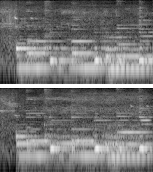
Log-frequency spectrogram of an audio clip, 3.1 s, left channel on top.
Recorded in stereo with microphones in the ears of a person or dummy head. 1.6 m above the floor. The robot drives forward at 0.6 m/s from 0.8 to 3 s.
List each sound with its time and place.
0.3 s a guitar: 35° right (ahead or behind), 1.9 m; by 3.0 s 20° right (ahead or behind), 3 m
